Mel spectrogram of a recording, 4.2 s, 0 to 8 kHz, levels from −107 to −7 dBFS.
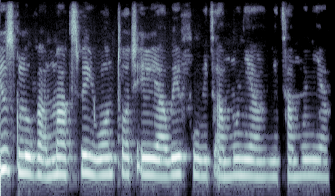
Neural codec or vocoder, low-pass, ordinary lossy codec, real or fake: none; none; none; real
